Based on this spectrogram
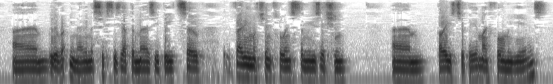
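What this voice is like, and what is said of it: Northwest English accent, near Liverpool. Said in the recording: “I was born in the Northwest. My accent is not far from Liverpool.”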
